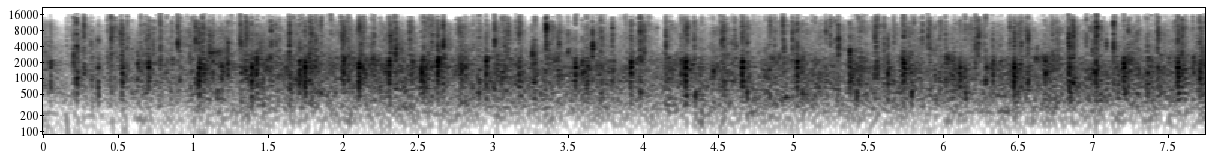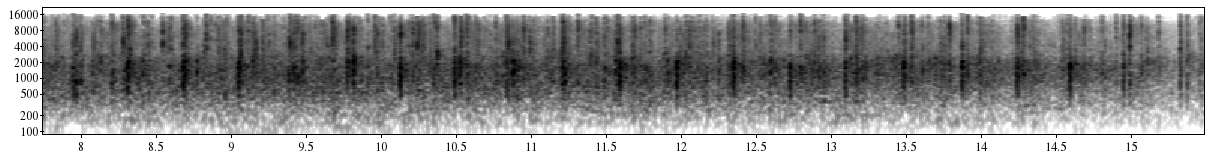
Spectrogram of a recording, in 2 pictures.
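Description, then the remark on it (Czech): A large audience applauds steadily and enthusiastically for about fifteen seconds, welcoming film director Zdeněk Troška, a dense, even wash of clapping that stays loud throughout with no voices standing out. “Děkuju za krásné přivítání, tleskali jste hezky, opravdu teda úžas, to je jak na Oscara, opravdu teda.”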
